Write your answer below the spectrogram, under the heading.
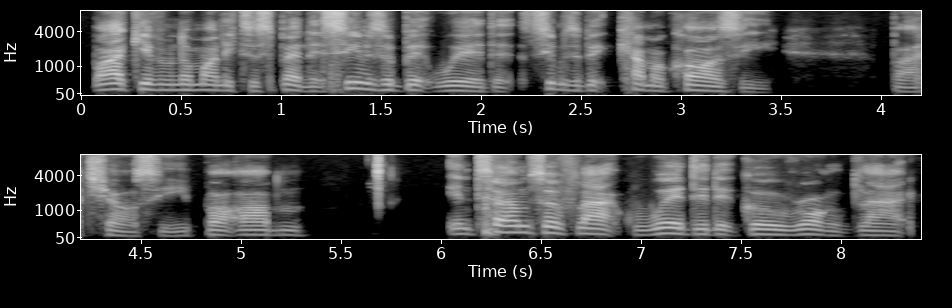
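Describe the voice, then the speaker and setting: Podcast host, male, mid-pitched voice, slangy football chat, dry recording. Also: dry recording. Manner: informal, slangy. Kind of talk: casual football discussion.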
